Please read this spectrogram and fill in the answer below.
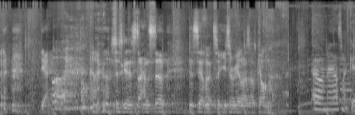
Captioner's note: laughing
